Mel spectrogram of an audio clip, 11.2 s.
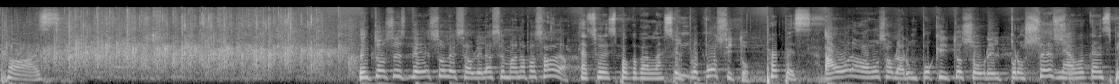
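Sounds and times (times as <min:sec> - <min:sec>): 
speech: 0:00.0 - 0:00.7, 0:03.6 - 0:11.1
crowd applauding strongly: 0:00.0 - 0:03.9.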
